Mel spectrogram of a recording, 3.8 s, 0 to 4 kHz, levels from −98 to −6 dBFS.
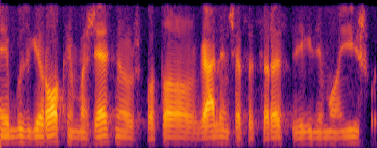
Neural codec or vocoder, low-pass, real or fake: none; 3.6 kHz; real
